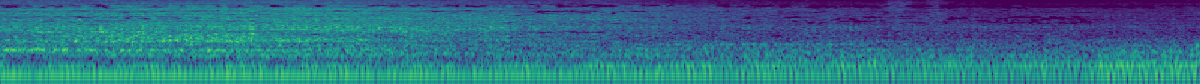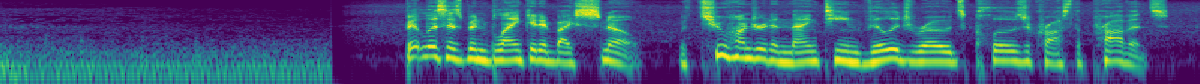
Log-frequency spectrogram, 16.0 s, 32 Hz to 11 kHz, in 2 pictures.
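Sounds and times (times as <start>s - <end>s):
vehicle engine running: 0.0s - 10.3s
street noise: 0.0s - 16.0s.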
